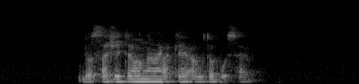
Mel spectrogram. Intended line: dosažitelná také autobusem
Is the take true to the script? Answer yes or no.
yes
